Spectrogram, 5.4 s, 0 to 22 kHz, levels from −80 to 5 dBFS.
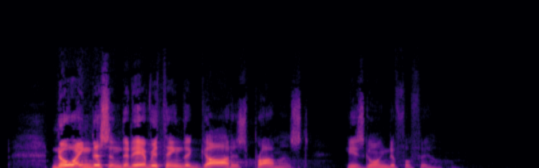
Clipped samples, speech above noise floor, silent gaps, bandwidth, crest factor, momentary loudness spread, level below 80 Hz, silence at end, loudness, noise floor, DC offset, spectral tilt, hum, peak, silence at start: under 0.1%; 53 dB; none; 14.5 kHz; 20 dB; 18 LU; -66 dBFS; 1.1 s; -23 LUFS; -77 dBFS; under 0.1%; -3.5 dB/octave; none; -6 dBFS; 0.55 s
